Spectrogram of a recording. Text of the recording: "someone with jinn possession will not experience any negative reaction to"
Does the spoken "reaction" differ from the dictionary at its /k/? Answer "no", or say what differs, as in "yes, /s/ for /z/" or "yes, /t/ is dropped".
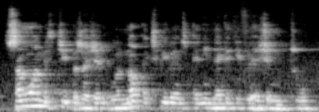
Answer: yes, /k/ is dropped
